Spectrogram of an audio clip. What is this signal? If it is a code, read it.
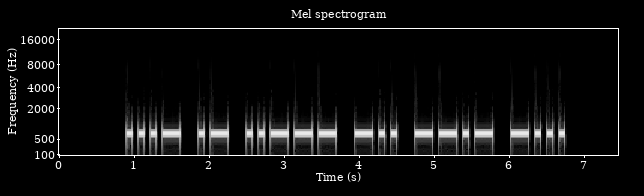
Morse code, heard as a keyed tone, about 15 wpm, 700 Hz. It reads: VA2DQB
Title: DXCC-100 Call Signs - 6 Characters - Repeated 3x - 15wpm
